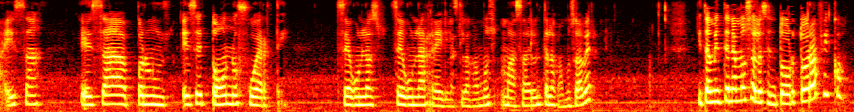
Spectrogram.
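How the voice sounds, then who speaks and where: A woman teaching a grammar lesson, explaining slowly and repeating example words with strong stress. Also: fairly high pitch.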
